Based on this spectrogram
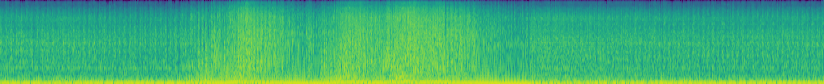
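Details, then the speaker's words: VW Beetle with dual EMPI carbs after a binding passenger-side throttle return spring was replaced: the idle rises cleanly on two blips and drops straight back with no popping or lag; normal throttle response. "Immediate on the throttle response. No popping. That's good."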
